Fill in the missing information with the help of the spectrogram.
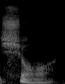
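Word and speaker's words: Schore: neuroscientists a man called Alan Shaw spelled with a c c s c h o r e Alan published a review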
